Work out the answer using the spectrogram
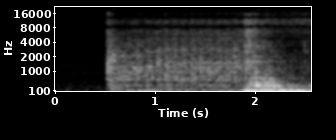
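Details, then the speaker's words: Engine in a 2003 turbo Mustang Cobra, first start after reinstall with new valve cover gaskets, return-style fuel system at about 55 psi, intercooler cold-side pipe disconnected: short crank, catches at once, deep steady even run; normal start. "Sounds good. I'm glad to hear it run again."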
